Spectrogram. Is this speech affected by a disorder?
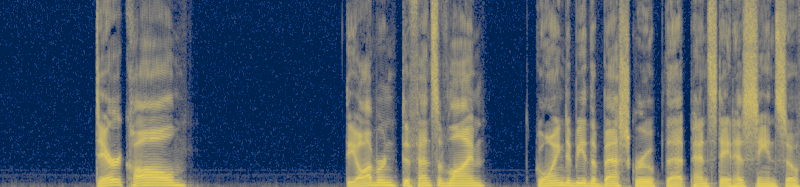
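No.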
